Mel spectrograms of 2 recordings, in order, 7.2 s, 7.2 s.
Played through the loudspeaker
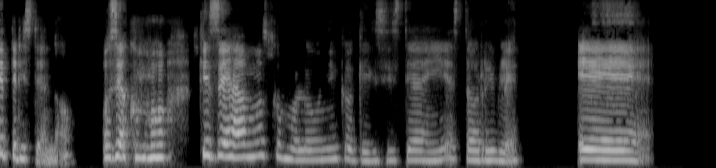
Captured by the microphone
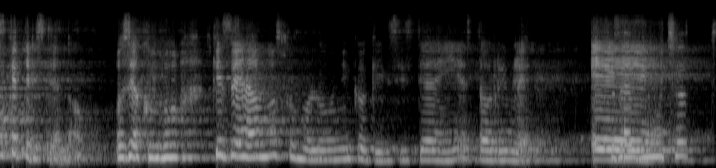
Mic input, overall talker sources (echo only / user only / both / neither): both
